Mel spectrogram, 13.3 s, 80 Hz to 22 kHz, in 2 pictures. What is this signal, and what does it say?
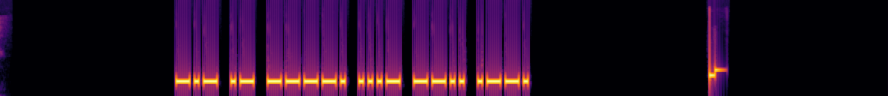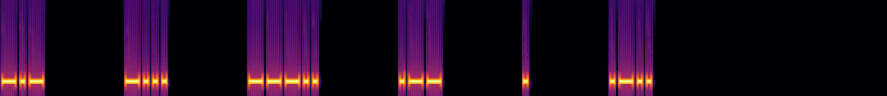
Morse code, heard as a keyed tone, about 36 wpm, spaced as for 18 wpm, 700 Hz. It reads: KA9VZP KB8WEL
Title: USA Call Signs - 6 Characters - 6x Character Spacing - 35wpm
